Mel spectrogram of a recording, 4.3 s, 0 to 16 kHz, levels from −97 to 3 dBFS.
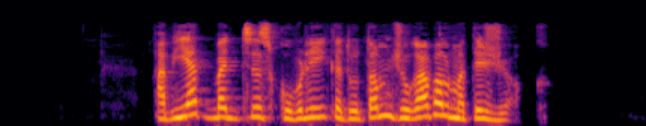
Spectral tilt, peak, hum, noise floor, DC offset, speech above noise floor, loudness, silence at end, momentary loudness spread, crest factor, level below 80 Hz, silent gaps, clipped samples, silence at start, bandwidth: -3.5 dB/octave; -2 dBFS; none; -72 dBFS; under 0.1%; 54 dB; -18 LUFS; 0.9 s; 7 LU; 18 dB; -62 dBFS; none; under 0.1%; 1.05 s; 8.2 kHz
